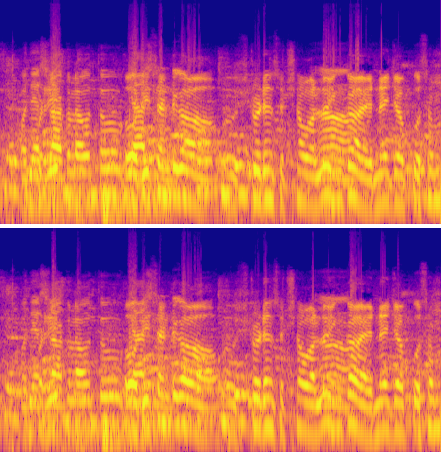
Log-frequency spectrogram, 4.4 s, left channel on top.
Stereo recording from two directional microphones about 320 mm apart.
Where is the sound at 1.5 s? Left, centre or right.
Centre.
